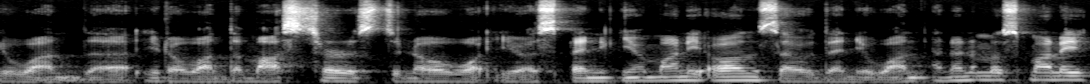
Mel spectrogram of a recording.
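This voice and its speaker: Somewhat breathy and fairly low, a man's voice carries a non-native accent and lively intonation. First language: not English. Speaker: vlogger. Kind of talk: casual explainer monologue. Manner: halting.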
